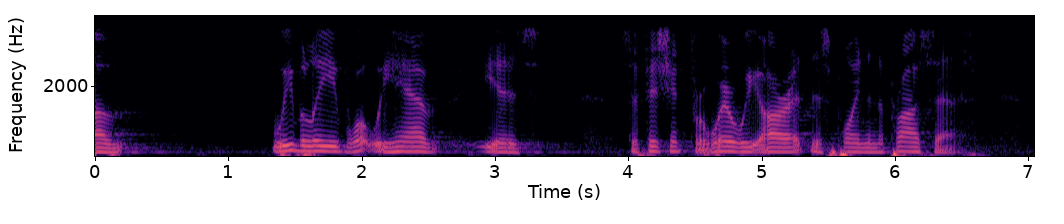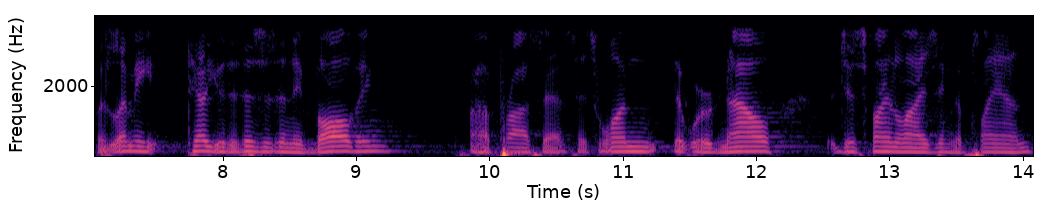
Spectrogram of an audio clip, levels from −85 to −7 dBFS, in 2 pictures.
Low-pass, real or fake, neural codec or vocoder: 3.6 kHz; real; none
